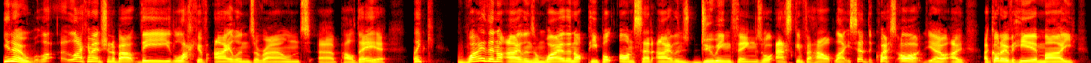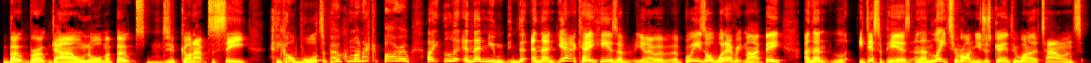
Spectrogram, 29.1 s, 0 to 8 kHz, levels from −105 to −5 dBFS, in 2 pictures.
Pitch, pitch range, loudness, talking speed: 180 Hz, 145-215 Hz, -26 LUFS, 210 wpm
